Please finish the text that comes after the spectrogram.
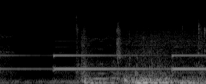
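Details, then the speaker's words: GMT800 Chevy Avalanche/Silverado truck after PCM replacement, on the first VATS relearn crank attempt with a battery tender connected: a steady electrical tone, then a short burst of starter cranking that never catches. The security light comes on, and the anti-theft lockout prevents start. "and it fails leave it in the on position security light should come on"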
